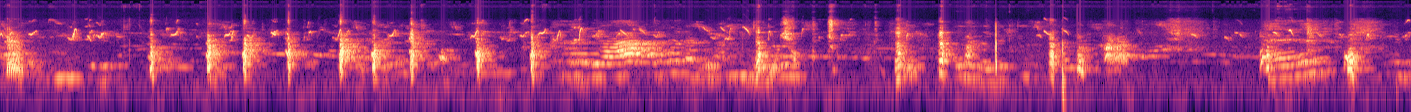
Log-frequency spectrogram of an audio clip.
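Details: Mother hen feeding her chicks on a rainy day in a Pakistani village: low clucks come in short bursts among many sharp tapping clicks, with faint high peeps now and then.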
